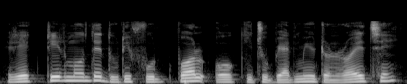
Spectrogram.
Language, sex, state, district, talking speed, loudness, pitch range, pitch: Bengali, male, West Bengal, Cooch Behar, 120 wpm, -19 LUFS, 115-160 Hz, 130 Hz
